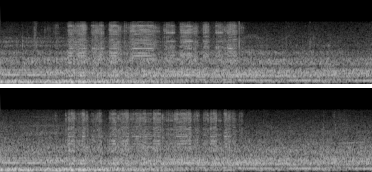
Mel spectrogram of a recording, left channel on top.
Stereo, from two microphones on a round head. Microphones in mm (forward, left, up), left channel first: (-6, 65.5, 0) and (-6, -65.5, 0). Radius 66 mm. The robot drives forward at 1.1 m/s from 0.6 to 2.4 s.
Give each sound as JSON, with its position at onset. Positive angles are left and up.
{"t": 0.0, "sound": "an aircraft", "side_deg": 50}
